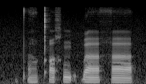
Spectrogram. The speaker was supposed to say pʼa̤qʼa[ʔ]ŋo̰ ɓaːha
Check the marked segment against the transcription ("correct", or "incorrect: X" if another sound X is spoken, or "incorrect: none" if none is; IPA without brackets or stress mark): incorrect: χ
